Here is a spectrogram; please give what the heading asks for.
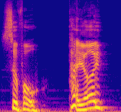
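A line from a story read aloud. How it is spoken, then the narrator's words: Boy crying out. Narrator (Vietnamese): Thằng Lượng kêu lên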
